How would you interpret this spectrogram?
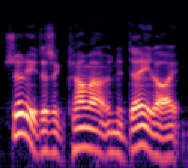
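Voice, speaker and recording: A man's voice: on the low side, very animated, fast, no echo. A man hosting a let's play, reading a visual novel aloud in a theatrical way and sometimes stumbling and rereading words. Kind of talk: dramatic read-aloud narration of a visual novel.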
